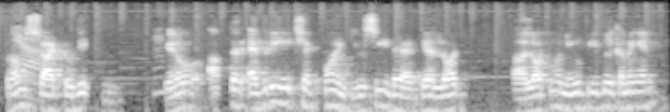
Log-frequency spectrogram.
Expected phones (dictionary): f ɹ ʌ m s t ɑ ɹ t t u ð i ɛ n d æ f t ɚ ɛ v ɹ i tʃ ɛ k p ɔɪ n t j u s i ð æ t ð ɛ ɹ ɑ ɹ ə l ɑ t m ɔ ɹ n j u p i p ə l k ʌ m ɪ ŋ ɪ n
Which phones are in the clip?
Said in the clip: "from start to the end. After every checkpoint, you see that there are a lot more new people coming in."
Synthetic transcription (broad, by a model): f ɹ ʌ m s t ɑ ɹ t t u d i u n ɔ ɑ f t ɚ ɛ v ɹ i tʃ ɛ k p ɔɪ n t j u s i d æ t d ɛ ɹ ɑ l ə l ɑ t m ɔ ɹ n j u p i p ə l k ʌ m ɪ ŋ ɪ n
